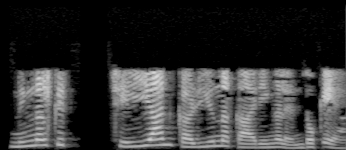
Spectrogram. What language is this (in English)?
Malayalam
